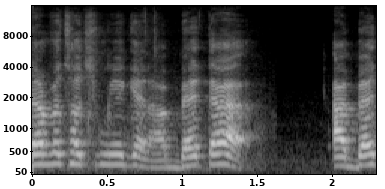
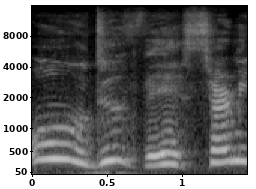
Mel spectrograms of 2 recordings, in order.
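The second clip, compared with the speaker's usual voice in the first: polite, slow, coy, suggestive tone; 3 semitones higher, 4 dB quieter than usual. Showing how to suggest something in bed: polite, suggestive tone. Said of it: "Be suggestible, polite".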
